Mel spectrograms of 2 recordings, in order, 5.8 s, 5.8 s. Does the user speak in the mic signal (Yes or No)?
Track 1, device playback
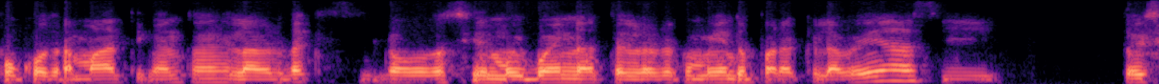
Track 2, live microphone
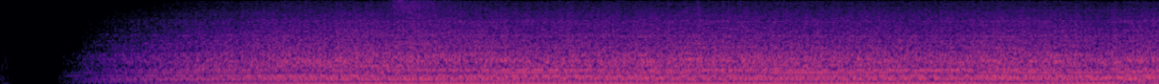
No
